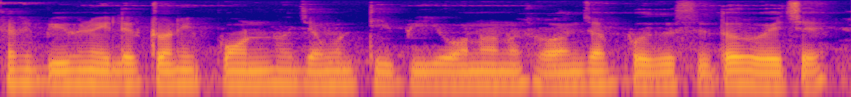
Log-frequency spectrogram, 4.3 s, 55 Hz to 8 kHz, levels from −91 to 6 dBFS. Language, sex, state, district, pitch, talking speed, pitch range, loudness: Bengali, male, West Bengal, Alipurduar, 105 Hz, 140 wpm, 100-105 Hz, -18 LUFS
